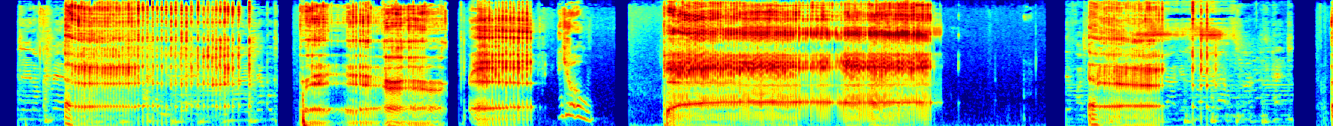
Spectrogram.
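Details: Repeated loud, long, drawn-out belches with brief gaps between them; burping.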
